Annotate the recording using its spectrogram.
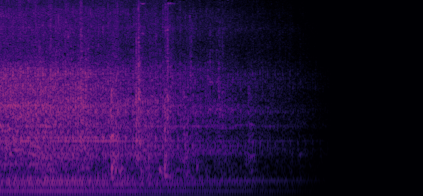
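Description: A heavy roller crunches slowly over sand.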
